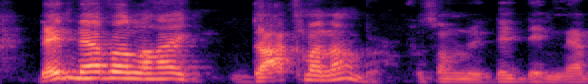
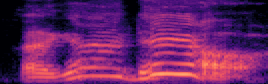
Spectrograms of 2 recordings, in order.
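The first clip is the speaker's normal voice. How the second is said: drawn-out disbelief; 13 semitones higher, much slower than usual. Real, not acted. Reacting to perverts in chat.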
